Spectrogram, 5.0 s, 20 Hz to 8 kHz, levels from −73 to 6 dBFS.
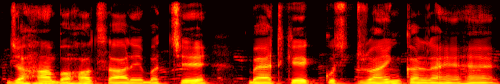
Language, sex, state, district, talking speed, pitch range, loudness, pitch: Hindi, male, Bihar, Patna, 130 wpm, 110-130 Hz, -18 LUFS, 115 Hz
